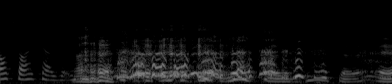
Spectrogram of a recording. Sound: laughter

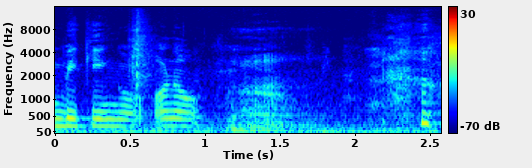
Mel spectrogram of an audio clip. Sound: growls; laughs

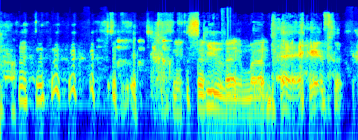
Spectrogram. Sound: laughter

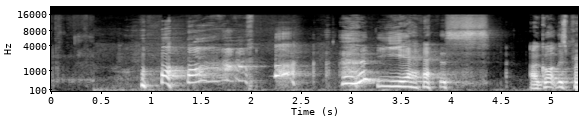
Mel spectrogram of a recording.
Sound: laughing

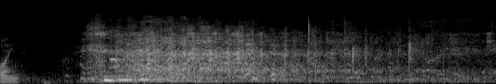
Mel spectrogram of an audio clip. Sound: audience laughs

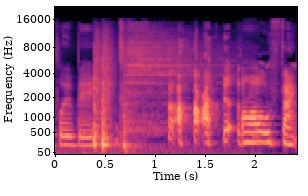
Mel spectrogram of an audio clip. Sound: comical rimshot; laughing

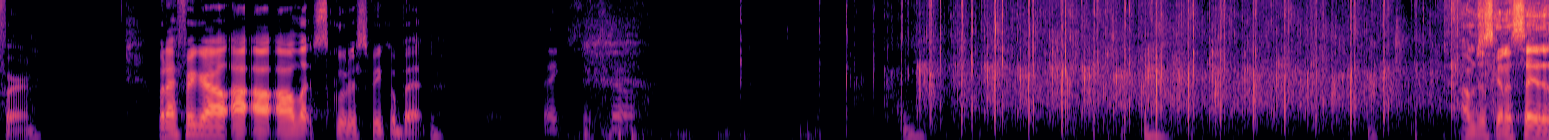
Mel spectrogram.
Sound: applause

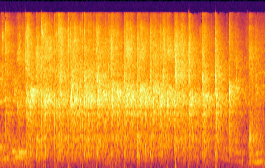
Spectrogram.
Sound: applause

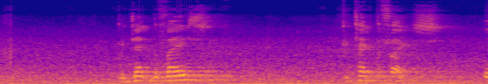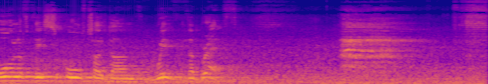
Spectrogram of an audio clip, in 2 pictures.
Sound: exhales

